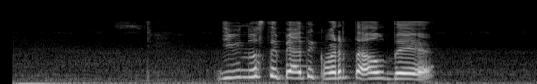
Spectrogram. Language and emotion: Russian, positive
